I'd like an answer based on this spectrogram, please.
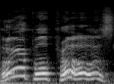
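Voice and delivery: very loud, booming announcer voice. Mid-conversation, the speaker breaks in with a Don Pardo impression. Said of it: "That's my uh, Jimmy Pardo impression".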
